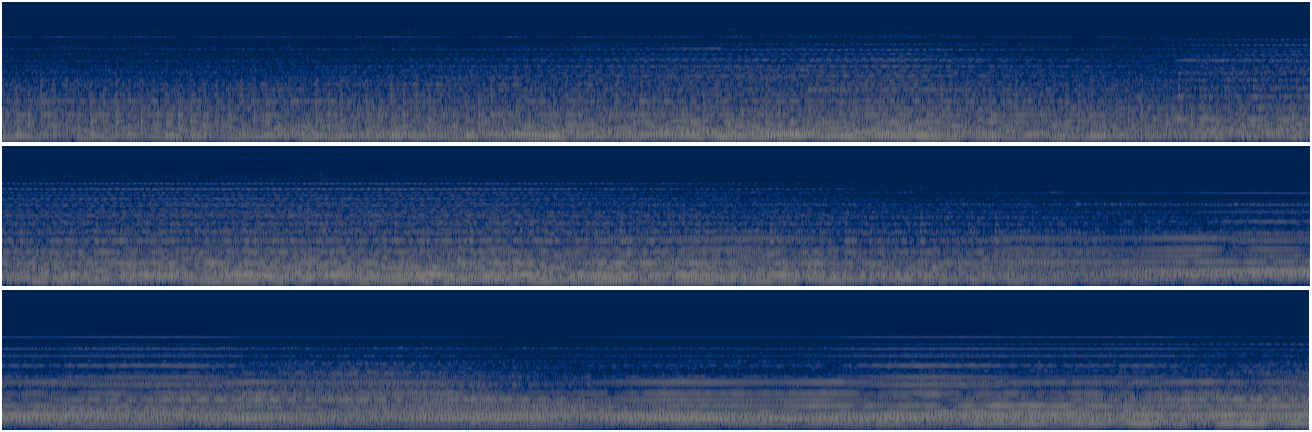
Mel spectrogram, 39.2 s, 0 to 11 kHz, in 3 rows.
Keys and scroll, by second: 24.0-25.1 typing, 27.1 Tab, 29.1 Return, 32.2 z, 32.2 x, 34.5-35.2 typing, 35.4 Return, 38.7 ctrl+z.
